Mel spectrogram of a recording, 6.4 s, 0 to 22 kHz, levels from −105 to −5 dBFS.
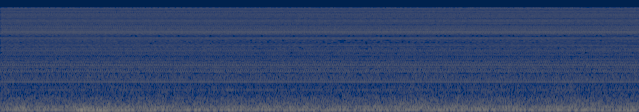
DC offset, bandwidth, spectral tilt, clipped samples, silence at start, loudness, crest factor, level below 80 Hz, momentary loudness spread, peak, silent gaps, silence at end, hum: under 0.1%; 16.5 kHz; -3 dB/octave; under 0.1%; 0 s; -59 LUFS; 14 dB; -72 dBFS; 1 LU; -46 dBFS; none; 0 s; none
